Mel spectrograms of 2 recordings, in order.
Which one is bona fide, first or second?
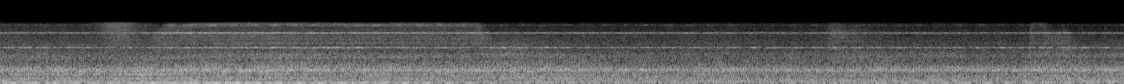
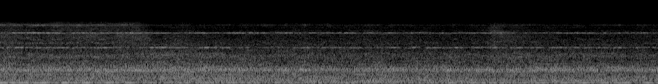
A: first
